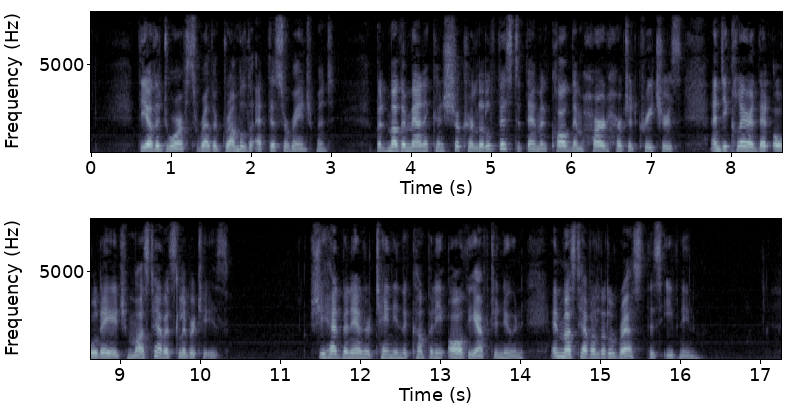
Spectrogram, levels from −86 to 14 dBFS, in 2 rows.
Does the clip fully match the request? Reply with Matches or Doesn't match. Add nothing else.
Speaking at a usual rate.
Matches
